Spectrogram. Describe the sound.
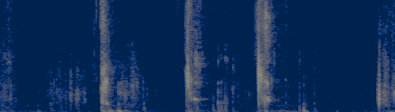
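Quiet wet lip smacks and mouth clicks, four short crunchy bursts spaced about half a second apart, with no one talking.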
